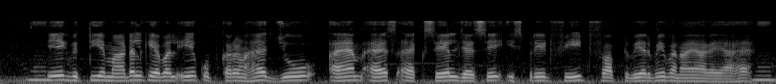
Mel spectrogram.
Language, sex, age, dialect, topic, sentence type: Hindi, male, 41-45, Kanauji Braj Bhasha, banking, statement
